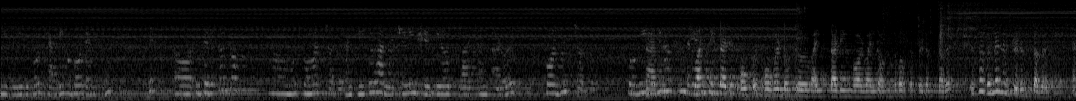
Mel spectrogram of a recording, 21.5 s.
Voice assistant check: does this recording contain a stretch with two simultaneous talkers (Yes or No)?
Yes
